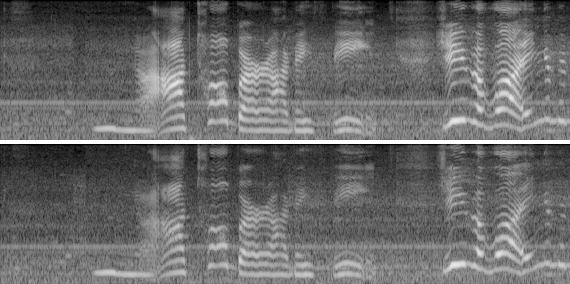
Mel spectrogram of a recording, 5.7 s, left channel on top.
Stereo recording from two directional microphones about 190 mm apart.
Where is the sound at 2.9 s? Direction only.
60° left (ahead or behind).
